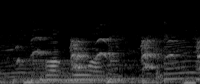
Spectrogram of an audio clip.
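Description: Music playing, with a dog whimpering and yipping over it in high, sliding cries.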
